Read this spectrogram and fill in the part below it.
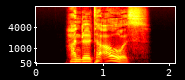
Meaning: inflection of aushandeln: 1. first/third-person singular preterite 2. first/third-person singular subjunctive II
- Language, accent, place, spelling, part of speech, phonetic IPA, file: German, Germany, Berlin, handelte aus, verb, [ˌhandl̩tə ˈaʊ̯s], De-handelte aus.ogg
